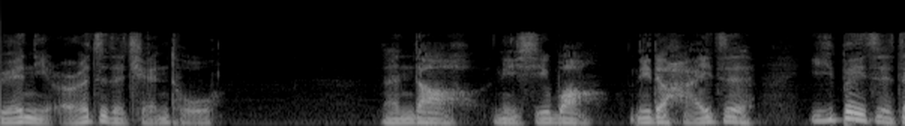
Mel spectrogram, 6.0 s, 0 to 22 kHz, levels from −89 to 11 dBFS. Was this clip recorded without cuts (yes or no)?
yes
